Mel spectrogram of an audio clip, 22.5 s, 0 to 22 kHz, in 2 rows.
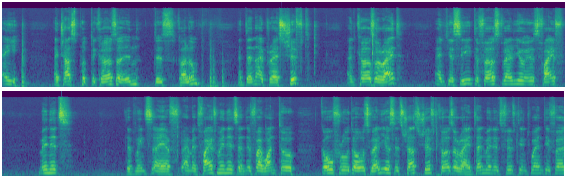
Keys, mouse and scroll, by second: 7.7 shift+Right, 20.2 shift+Right.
